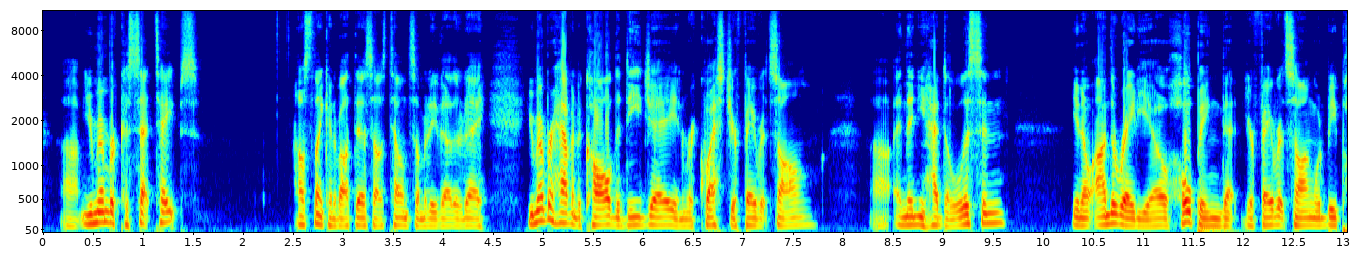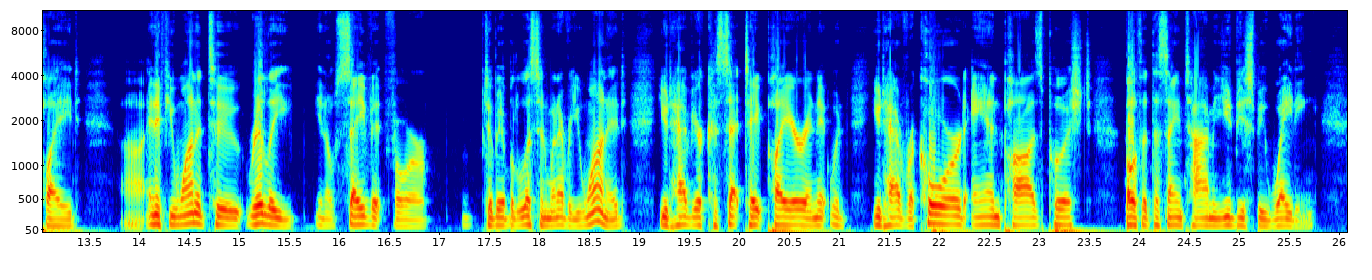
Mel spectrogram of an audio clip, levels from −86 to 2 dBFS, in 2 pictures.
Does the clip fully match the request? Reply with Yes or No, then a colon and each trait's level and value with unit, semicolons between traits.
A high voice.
No: low, 115 Hz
